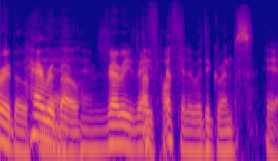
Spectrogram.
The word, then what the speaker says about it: Haribo: How do you pronounce that? Haribo. Haribo.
